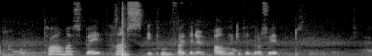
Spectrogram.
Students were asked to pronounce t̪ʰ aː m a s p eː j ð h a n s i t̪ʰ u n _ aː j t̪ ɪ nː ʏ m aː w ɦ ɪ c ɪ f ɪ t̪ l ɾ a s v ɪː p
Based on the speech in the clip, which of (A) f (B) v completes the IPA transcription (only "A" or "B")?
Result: A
